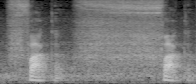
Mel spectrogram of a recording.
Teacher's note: faca é uma consoante desvozeada não vibra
